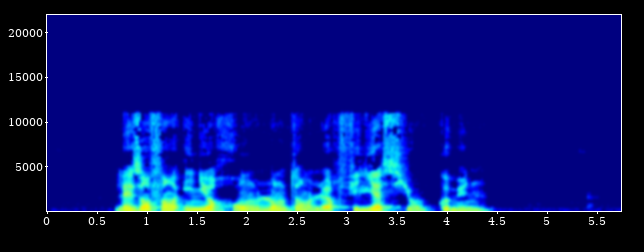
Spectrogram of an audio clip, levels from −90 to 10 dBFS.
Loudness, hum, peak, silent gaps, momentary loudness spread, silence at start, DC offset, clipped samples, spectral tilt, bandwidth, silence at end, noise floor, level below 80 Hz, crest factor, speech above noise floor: -31 LUFS; none; -12 dBFS; none; 10 LU; 0.7 s; under 0.1%; under 0.1%; -6 dB/octave; 11.5 kHz; 1.3 s; -82 dBFS; -76 dBFS; 20 dB; 52 dB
